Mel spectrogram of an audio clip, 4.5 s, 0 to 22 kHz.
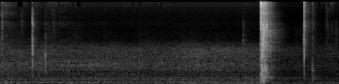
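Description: A single sharp pop from a Tippmann TPX paintball pistol on a 12-gram CO2 cartridge, close and brief over quiet room tone, with a fainter click shortly after.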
